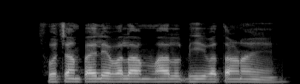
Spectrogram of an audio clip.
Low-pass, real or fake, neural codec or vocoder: 7.2 kHz; real; none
